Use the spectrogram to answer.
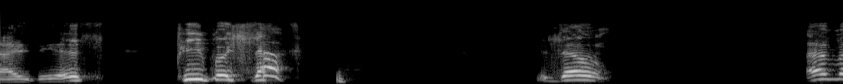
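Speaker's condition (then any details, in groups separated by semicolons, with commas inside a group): Cerebral palsy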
